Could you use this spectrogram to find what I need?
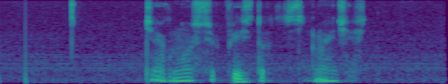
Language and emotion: Russian, sad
